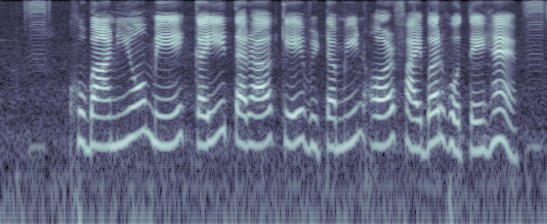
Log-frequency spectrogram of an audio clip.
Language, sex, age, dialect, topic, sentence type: Hindi, female, 25-30, Hindustani Malvi Khadi Boli, agriculture, statement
